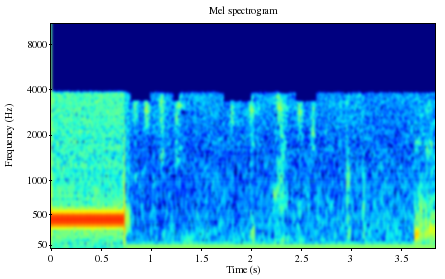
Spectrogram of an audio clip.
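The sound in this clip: A telephone ringback tone plays while a call is put through to an operator. It is one steady, clear beep lasting under a second, followed by near-silence with faint noises and a soft bump at the end.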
